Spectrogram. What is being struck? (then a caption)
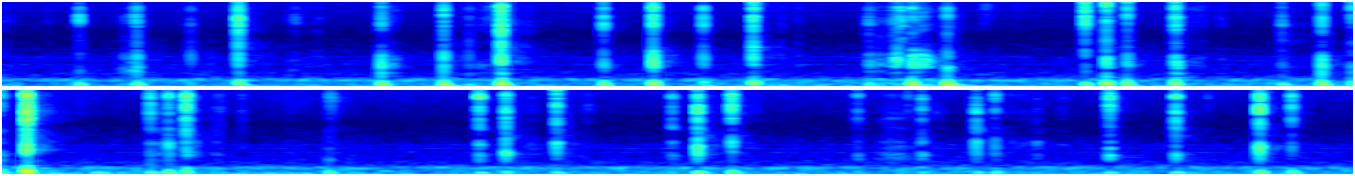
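Paper-wrapped bar of soap. A red paper-wrapped solid bar soap is held and tapped and scratched with long nails on its wide face. Quick, dry, crisp clicks land unevenly over about nine seconds, each dying away almost instantly, with a brief burst of papery scratching near the middle. A steady low hum sits underneath throughout.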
